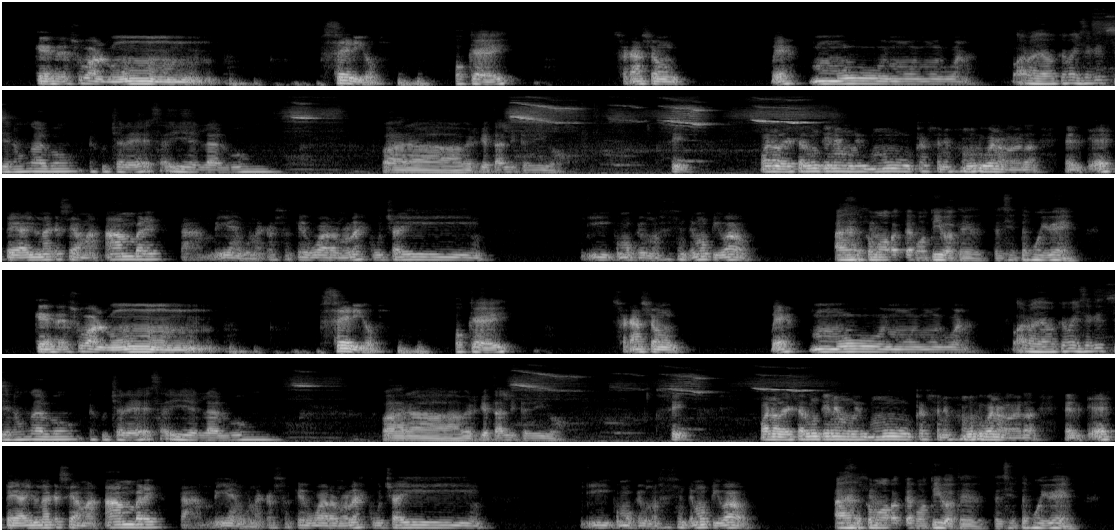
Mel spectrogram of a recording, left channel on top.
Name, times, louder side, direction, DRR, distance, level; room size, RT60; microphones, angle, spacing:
voice 1, 0.3-2.2 3.2-3.8 6.1-6.8 7.7-9.7 17.8-18.0 18.7-21.5 21.8-27.1 28.0-29.7 30.6-31.1, right 1 dB, 85° right, 0.9 m, -22 dB
voice 2, 4.5-5.1 10.1-11.9 12.2-13.9 14.9-16.7 30.6-33.0, right 1 dB, 5° right, 0.5 m, -24 dB
sound 1, 10.9-13.5 13.7-15.0 15.4-19.7 19.9-20.3, left 6 dB, 60° left, 0.5 m, -34 dB
2.7 x 2.1 x 2.6 m
head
